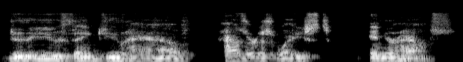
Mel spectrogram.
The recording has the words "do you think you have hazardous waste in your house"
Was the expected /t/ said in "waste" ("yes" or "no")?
yes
